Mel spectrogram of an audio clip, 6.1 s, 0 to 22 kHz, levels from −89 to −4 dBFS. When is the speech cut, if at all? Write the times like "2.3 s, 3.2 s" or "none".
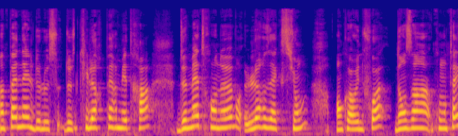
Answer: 1.0 s, 3.2 s, 5.2 s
